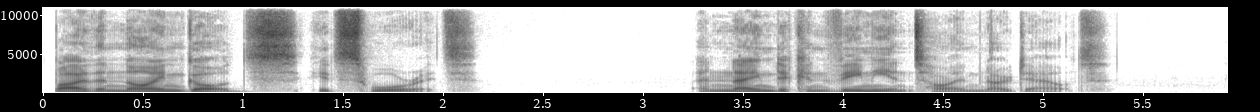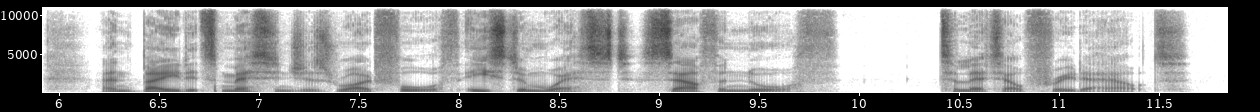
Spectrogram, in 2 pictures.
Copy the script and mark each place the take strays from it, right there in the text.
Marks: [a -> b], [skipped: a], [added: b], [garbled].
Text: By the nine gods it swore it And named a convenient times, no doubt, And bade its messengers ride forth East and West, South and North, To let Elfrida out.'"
By the nine gods it swore it And named a convenient [times, -> time] no doubt, And bade its messengers ride forth East and West, South and North, To let Elfrida out.'"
